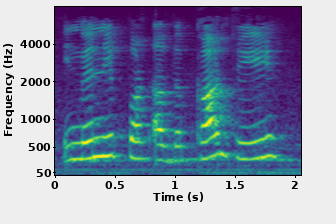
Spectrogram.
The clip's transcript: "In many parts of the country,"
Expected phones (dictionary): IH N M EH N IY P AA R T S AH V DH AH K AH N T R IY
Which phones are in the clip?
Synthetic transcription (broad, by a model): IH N M EH N IY P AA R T AH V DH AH K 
